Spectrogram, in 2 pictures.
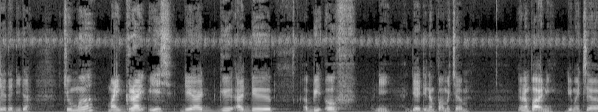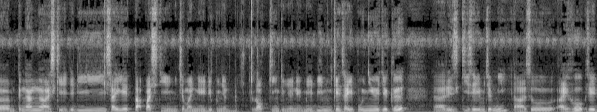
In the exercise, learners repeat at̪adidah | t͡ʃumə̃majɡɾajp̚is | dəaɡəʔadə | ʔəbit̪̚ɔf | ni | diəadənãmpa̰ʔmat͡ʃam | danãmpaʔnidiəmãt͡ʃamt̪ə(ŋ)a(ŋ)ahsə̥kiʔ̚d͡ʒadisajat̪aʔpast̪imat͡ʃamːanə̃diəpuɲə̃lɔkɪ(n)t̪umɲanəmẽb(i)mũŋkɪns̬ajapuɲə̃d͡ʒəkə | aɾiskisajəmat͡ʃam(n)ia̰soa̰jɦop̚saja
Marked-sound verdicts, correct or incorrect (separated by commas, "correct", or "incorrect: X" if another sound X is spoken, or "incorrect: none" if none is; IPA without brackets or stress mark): correct, correct, incorrect: ŋ, correct, correct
